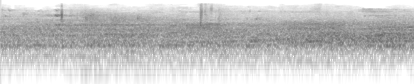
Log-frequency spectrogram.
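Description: Rattan-style sepak takraw ball kicked during a rally, a sharp hit about halfway through, over a steady murmur of spectators talking.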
